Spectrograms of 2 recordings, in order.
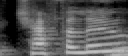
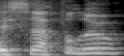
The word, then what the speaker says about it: Cefalù: Cefalù. Yeah. Okay, yeah. Like sort of the north. We say Cephalou, I guess, in the United States, but I think you're pronouncing it correctly.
